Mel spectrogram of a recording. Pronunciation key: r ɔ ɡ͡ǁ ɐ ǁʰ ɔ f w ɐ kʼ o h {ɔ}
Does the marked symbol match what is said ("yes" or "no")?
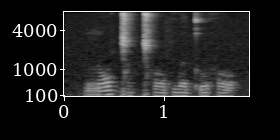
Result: yes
